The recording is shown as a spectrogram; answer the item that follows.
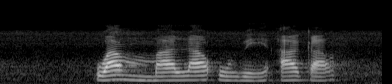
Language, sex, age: Northern Sotho, female, 23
